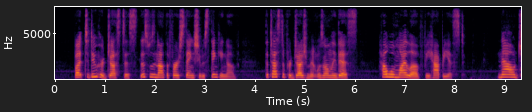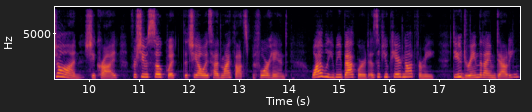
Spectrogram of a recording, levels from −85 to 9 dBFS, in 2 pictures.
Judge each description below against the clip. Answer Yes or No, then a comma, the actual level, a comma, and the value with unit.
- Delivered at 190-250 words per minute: Yes, fast, 205 wpm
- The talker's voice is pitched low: No, high, 235 Hz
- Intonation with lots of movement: Yes, wide, 5.9 semitones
